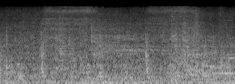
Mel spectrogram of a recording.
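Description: Railway carriages rolling past close by: a steady rumble of wheels on track, with a few sharp clacks as the wheels cross rail joints.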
